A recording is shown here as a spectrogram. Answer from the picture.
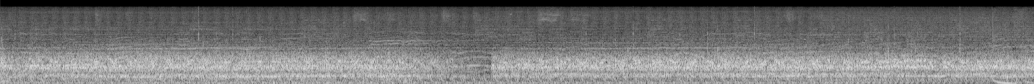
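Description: Steady wind rush and road rumble picked up by the microphone of a small body camera mounted on a moving electric unicycle. The noise dips briefly and comes straight back about five seconds in.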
